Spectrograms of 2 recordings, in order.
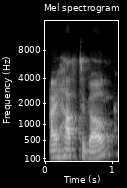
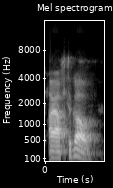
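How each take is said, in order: First: The h in 'have' is clearly pronounced. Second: The h in 'have' is dropped. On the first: "instead of uh, saying to somebody" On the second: "they say"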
